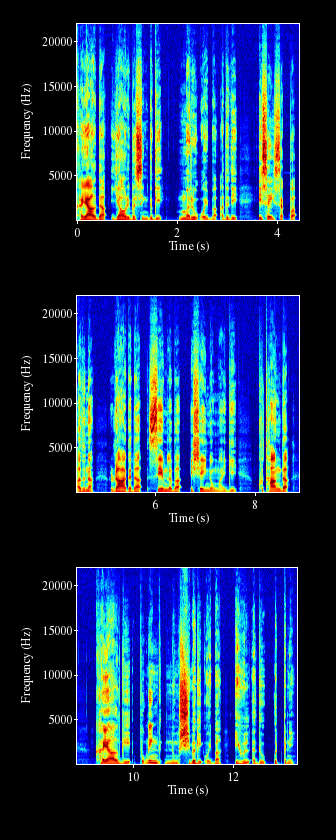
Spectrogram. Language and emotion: Manipuri, neutral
